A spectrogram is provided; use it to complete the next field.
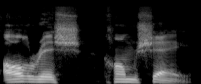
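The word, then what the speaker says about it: Ulrich Chomche: Say, the Raptors, it's Ulrich Komshay, please. Yes, it's Oshai Abaji. Yeah, give him that pronunciation guide, Justine Jones, because those jokers are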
